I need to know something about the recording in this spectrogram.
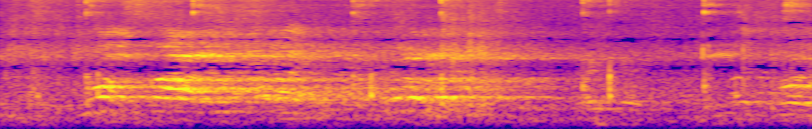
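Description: Table tennis ball struck by bats and bouncing on the table during a rally, a few sharp clicks, two of them about three seconds in, half a second apart. Voices in the hall are heard at the same time.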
